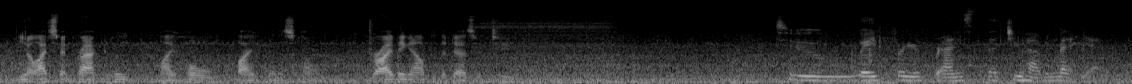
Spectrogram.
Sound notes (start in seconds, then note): none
